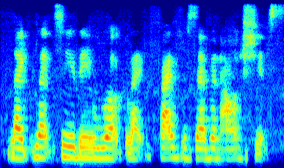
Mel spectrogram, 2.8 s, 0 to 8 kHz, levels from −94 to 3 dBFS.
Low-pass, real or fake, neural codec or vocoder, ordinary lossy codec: 7.2 kHz; fake; codec, 24 kHz, 3.1 kbps, DualCodec; none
